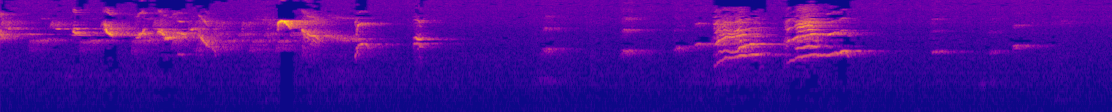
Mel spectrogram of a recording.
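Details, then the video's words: Song of a young white goldfinch, British bird: high jingling twitter with rapid slurred notes, a sharp downslurred call, a pause, then a louder burst of buzzy warbling and a few soft chirps, quiet surroundings. "young white British goldfinch singing"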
